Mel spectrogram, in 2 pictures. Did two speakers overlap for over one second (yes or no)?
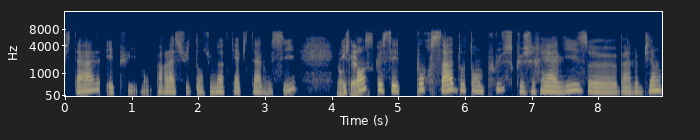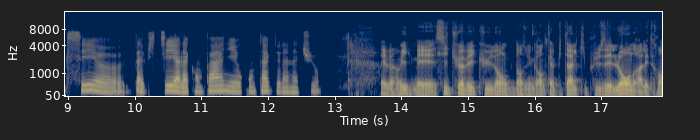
no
